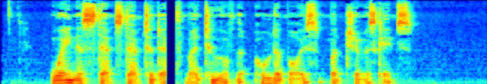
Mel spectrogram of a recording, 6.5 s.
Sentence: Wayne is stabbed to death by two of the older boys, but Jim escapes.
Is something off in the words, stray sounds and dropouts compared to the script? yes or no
yes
